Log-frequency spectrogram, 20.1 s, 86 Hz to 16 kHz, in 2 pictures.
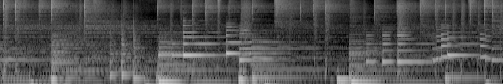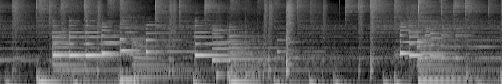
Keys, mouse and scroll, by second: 2.1 scroll up 1, 4.0 scroll down 1, 5.4 scroll up 1, 9.0 scroll down 1, 9.5 scroll up 1, 9.9 ctrl+z, 12.7 double click, 17.2 right click.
